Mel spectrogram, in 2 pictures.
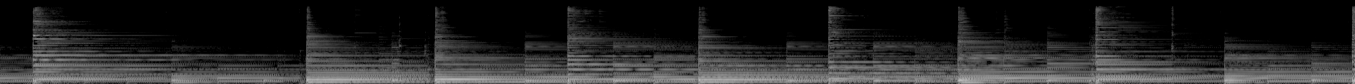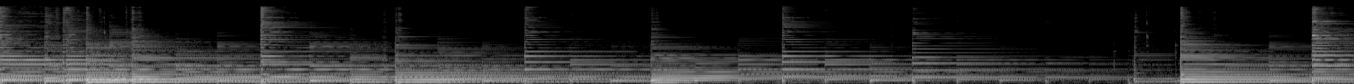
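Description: Acoustic guitar playing chords alone, struck about once a second, each chord ringing and fading before the next.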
